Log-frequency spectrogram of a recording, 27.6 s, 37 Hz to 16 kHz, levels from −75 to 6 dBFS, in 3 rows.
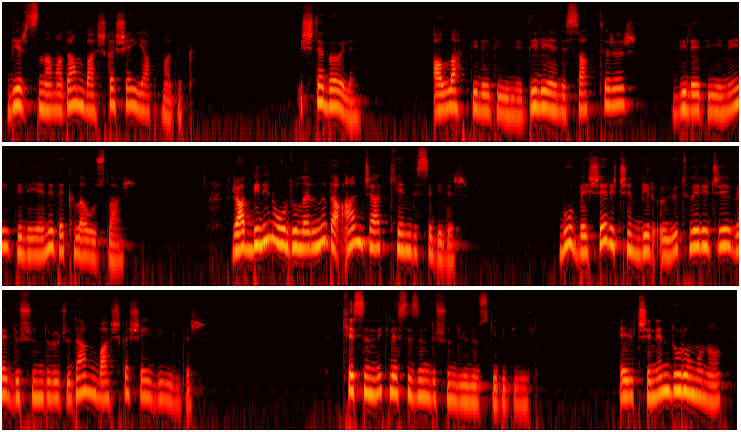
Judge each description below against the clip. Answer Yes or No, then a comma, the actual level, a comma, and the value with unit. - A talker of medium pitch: Yes, medium, 150 Hz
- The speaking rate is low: Yes, slow, 85 wpm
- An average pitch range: No, wide, 8.8 semitones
